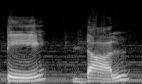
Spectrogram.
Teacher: معکوسی، اس میں زبان کی نوک اوپر ہو کر پیچھے کی طرف مڑتی ہے اور پھر تالو کی طرف چھوتی ہے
